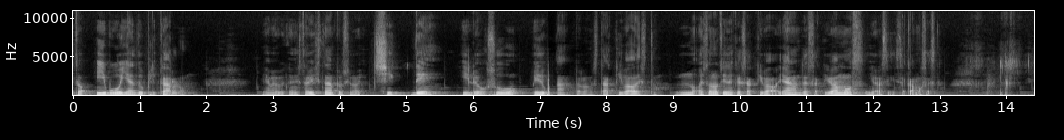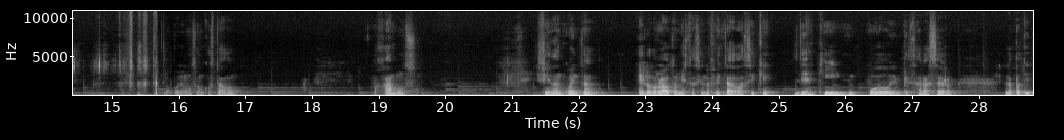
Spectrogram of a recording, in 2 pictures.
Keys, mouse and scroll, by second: 0.6-1.8 middle drag, 1.2 KP_1, 4.4 shift+d, 5.8-7.2 drag, 7.2 ctrl+z, 7.8 middle click, 11.1-12.8 drag, 13.2-14.8 middle drag, 14.8-16.2 drag, 16.2 middle click, 17.0-18.2 middle drag, 18.9-20.2 drag, 20.2-21.9 middle drag, 22.5-23.9 drag, 23.9 middle click, 25.2 middle click, 28.3 click.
